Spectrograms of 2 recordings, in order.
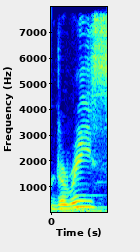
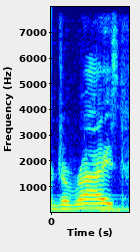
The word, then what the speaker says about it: Der Riese: franchise and that is the Rhys or Darice or the rise some people say it like that I call it the Reese and this is a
